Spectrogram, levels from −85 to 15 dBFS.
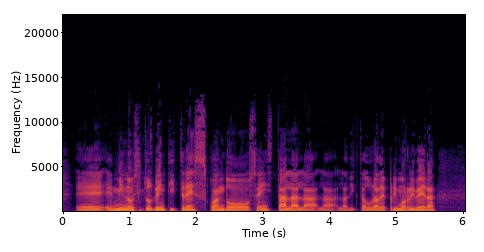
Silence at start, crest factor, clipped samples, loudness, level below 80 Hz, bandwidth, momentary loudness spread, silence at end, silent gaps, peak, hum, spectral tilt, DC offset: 0 s; 16 dB; under 0.1%; -18 LUFS; -56 dBFS; 12.5 kHz; 8 LU; 0.45 s; none; -2 dBFS; none; -6 dB/octave; under 0.1%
